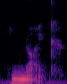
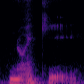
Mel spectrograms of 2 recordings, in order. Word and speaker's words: Nike: These are from a brand called Nike, or Nike, or I believe the pronunciation is disputed.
